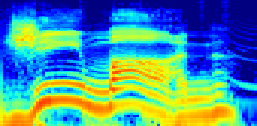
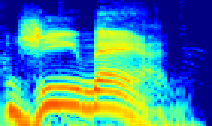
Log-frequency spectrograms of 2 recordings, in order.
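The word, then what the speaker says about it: Ji-man: And I'm pretty sure pronounced G-Mon, not G-Man.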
